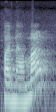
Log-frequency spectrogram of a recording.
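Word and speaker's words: Panama: lituano, así que pues se escribe de la misma manera, solamente sin acento y se pronuncia, digamos que de la misma manera, o sea, ustedes la última A la pronuncian como un poquito más larga, nosotros como un poquito más corta, pero creo que la diferencia es muy mínima en este caso, así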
